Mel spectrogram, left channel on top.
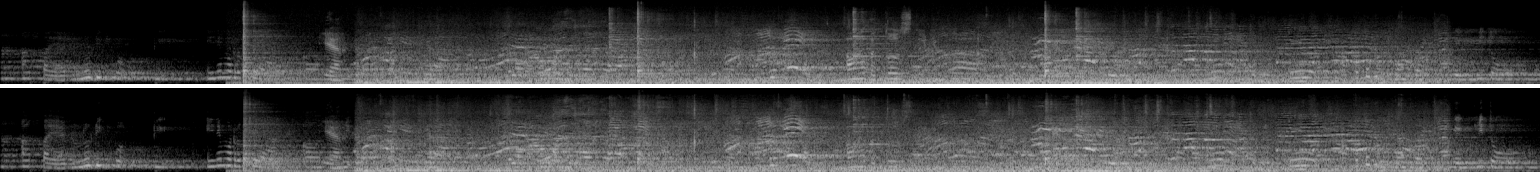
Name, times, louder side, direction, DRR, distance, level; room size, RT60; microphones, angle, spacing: voice 1, 0.2-1.7 2.1-8.2 10.1-10.2 11.1-11.3 11.7-15.2, right 1 dB, 65° right, 1 dB, 2.8 m, -31 dB
Sink (filling or washing), 2.3-12.2, left 1 dB, 70° left, 2.1 m, -33 dB
sound 1, 3.5-14.5, right 2 dB, 20° right, 1.0 m, -24 dB
sound 2, 6.1-6.6 8.5-9.0 10.8-11.2, left 2 dB, 40° left, 5.1 m, -36 dB
voice 2, 8.5-10.3, left 3 dB, 20° left, 12 dB, 0.6 m, -30 dB
28.0 x 17.5 x 5.7 m, 2.6 s
head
